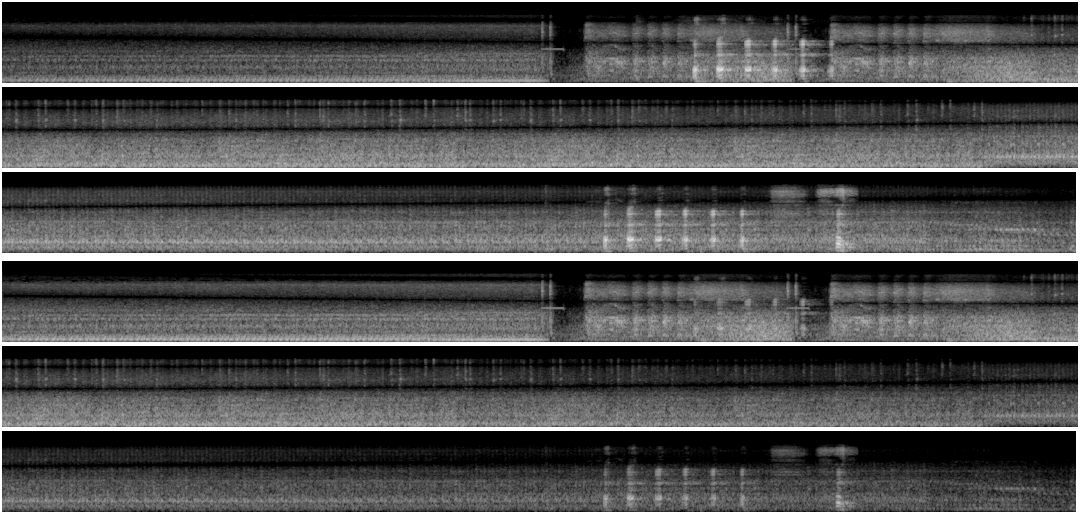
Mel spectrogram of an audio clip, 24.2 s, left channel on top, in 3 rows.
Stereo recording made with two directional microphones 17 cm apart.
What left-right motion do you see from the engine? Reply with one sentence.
In this clip you hear the engine move from right to left.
